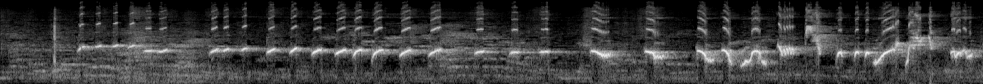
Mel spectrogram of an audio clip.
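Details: Murai batu, the white-rumped shama, delivers a long run of clear whistled notes, each a quick upward slur repeated about twice a second, later breaking into sharper swooping and twisting phrases.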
